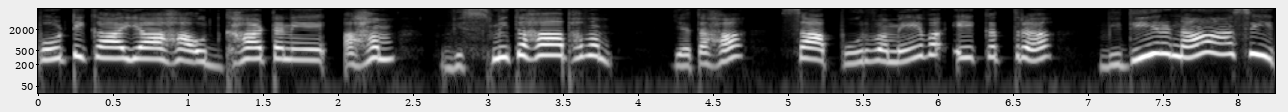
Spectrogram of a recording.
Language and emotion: Sanskrit, surprised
